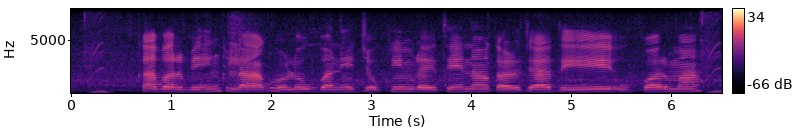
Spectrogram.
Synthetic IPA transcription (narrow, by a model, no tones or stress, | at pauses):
kabəɾbẽŋklaɡoɭukbəned͡ʒokʰimɾəɦit̪ʰenəkəɾd͡ʒad̪eupəɾmã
